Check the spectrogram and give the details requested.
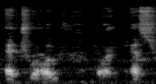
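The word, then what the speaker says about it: אתרוג: We all know that the correct fruit to bring is an etrug in the Ashkanazi pronunciation.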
